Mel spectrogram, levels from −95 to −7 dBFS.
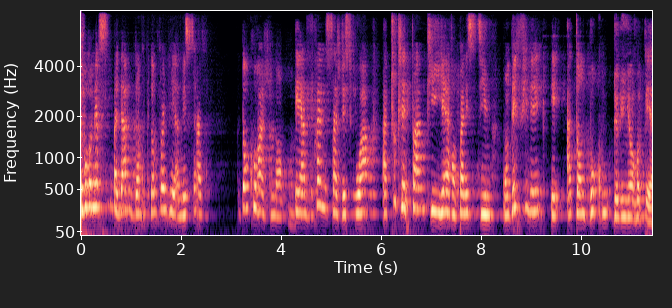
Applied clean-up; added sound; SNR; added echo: neural mask model DeepFilterNet 3.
